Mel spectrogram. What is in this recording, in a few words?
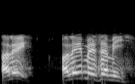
round start, gendarmerie male; vo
